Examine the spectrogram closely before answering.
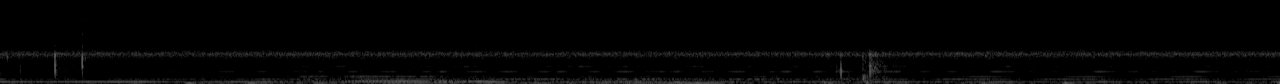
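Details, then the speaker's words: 52-inch unknown-brand bronze hugger ceiling fan (Harbor Breeze Caratuck River brackets, Hunter blades, Patriot Lighting Arthur housing) on low speed: quiet steady electrical hum with a faint wavering buzz; owner suspects loose screws, cause unconfirmed. "Yes, like I was saying, this fan does make quite a bit of a hum to it. Probably some of the screws are loose."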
